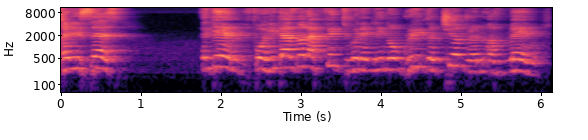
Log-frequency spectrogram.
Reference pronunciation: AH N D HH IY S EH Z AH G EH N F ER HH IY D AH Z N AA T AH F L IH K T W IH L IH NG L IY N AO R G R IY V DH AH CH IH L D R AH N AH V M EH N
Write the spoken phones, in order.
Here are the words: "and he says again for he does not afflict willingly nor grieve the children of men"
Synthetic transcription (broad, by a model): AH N HH IY S EH Z AH G EH N F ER HH IY D AH Z N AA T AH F IH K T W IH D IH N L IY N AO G R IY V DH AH CH IH L D R AH N AH V M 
